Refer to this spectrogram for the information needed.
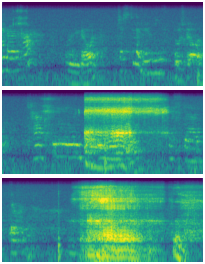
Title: Dad Snoring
